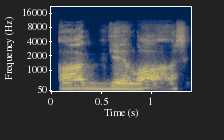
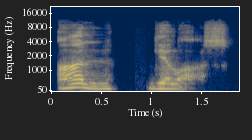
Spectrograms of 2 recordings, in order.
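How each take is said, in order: First: The double gamma is a hard G sound. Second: The double gamma is an N-G sound. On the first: The speaker calls it wrong. "This is not agelos" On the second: The speaker calls it right. "so this has an N sound to it"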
